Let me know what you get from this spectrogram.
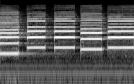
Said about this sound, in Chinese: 乐器呢叫邦巴管，是来自于法国的布列塔尼。邦巴管的声音就像是这样。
